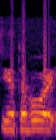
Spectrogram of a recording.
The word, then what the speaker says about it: Göteborg: Yeah, TEDx Göteborg is the Swedish pronunciation, is the city.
